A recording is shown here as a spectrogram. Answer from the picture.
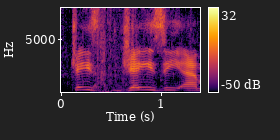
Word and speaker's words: JZM: The way to pronounce it correctly is to pronounce each of the letters. Mr. JZM. But, like, everyone says Jism because, you know, it's funny.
